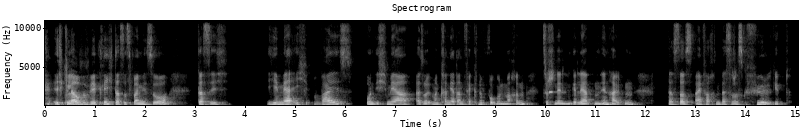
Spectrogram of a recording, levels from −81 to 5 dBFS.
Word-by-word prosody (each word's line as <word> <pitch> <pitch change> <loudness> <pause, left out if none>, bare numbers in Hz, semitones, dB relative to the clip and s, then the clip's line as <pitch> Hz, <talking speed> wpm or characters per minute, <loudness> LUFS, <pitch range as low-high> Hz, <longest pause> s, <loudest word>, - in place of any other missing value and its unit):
Ich 205 -2 +1
glaube 210 +3 +6
wirklich, 210 +6 +1
das 200 -3 +1
ist 210 0 -5
bei 180 0 +3
mir 185 0 +4
so, 185 +5 0 0.5
dass 190 0 +1
ich, 195 +2 -6 0.7
je 200 +2 +1
mehr 225 +4 +6
ich 210 +1 -7
weiß 255 - -1 0.2
und 185 -1 +1
ich - - -8
mehr 185 -1 0
also, 175 +1 -3
man 185 0 -3
kann 210 +2 -2
ja 195 - +1
dann 190 -1 -2
Verknüpfungen 185 -7 -2
machen 170 - -2 0.3
zwischen 180 -1 -2
den 155 -2 +1
gelernten 160 -1 +1
Inhalten, 195 +2 0 0.6
dass 185 -1 -3
das 180 0 0
einfach 205 +1 -4
'n 180 -1 -2
besseres 190 -1 -4
Gefühl 220 +2 +1
gibt. 135 0 -9
190 Hz, 140 wpm, -23 LUFS, 180-210 Hz, 0.7 s, glaube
